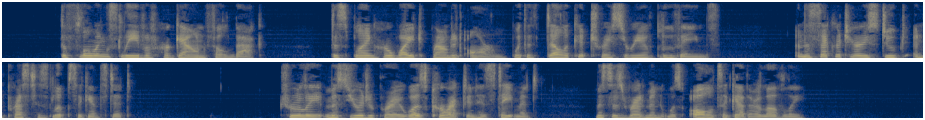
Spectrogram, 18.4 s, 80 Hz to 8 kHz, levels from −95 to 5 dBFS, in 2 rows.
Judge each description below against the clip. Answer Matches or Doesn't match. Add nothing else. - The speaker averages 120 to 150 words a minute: Matches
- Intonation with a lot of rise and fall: Doesn't match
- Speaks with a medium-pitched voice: Doesn't match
